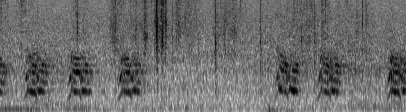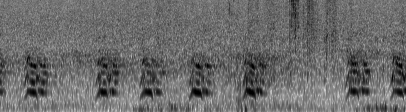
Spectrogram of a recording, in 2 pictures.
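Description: Faint animal calls: short pitched notes repeated in runs of two to four at about three a second, with a pause of about a second about one and a half seconds in.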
